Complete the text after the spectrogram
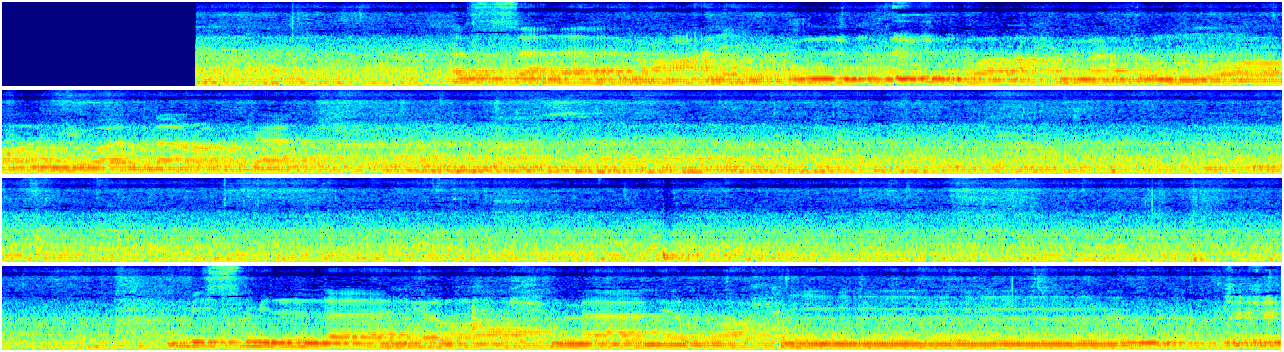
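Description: An elderly man speaks calmly into a microphone, heard through loudspeakers in an echoing hall.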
